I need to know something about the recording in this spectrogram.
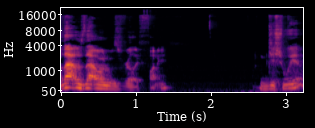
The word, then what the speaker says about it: Geschwür: Geschwür? I think that was the better pronunciation. It's got like an upward inflection to it. It's like Geschwür.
